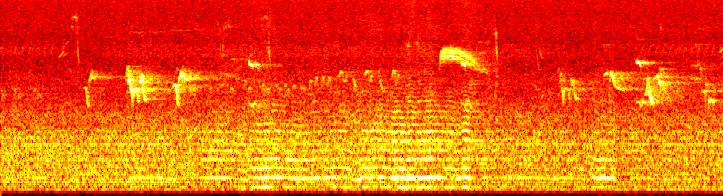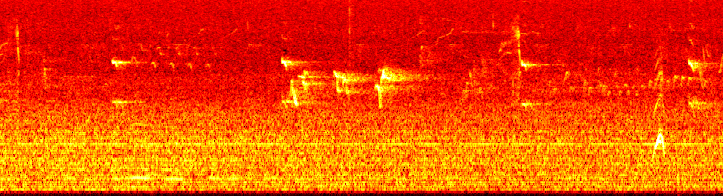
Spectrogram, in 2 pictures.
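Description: Faint forest ambience with short chirps of small songbirds scattered throughout. A soft low hum runs for a few seconds about three seconds in.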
